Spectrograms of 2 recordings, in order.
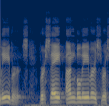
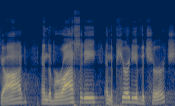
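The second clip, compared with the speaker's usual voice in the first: ordinary talk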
